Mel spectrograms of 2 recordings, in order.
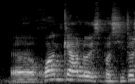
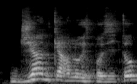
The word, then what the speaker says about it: Giancarlo Esposito: Alors, Juan Carlo Esposito, je suis sûr que ça se prononce pas comme ça. Giancarlo Esposito, pardon.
